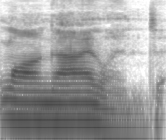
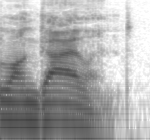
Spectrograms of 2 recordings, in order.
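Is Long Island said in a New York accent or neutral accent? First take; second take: neutral; New York. First: It is said in a neutral American accent. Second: It is said in a strong New York accent. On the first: "I have to work to call it Long Island" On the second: "the only real accent I have left"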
